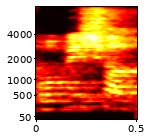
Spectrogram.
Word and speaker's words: ভবিষ্যৎ: অর্ধেক হচ্ছে খণ্ড ত, আর উচ্চারণের সময় খণ্ডটা ত এর মতোই উচ্চারিত হয়। আমরা শিখতেছি বাংলা উচ্চারণের নিয়ম, তাই আমরা খণ্ডতার পরিবর্তে আমরা ত দেব, যেহেতু খণ্ডতা ত এর মতো উচ্চারিত হয়। তাহলে ভবিষ্যৎ ভয়কারে ভ হবে, কারণ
